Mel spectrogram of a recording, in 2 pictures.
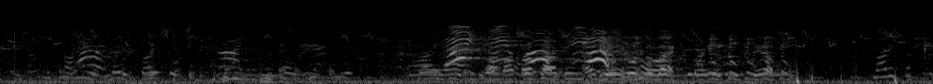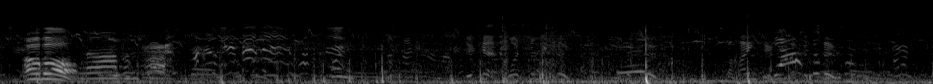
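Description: Children shout and call out to each other outdoors.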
